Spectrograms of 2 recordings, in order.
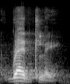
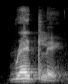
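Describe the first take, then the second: First: The word is squeezed into two syllables. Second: The same.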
